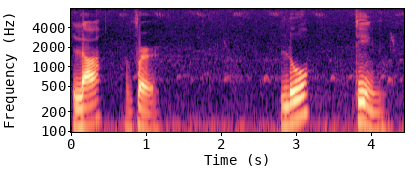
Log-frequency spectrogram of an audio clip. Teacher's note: So basically the sound is like dum, da, high stress sound, and then the low unstressed sound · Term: trochee or trochaic foot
